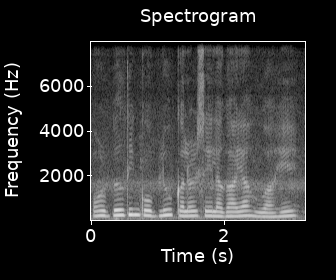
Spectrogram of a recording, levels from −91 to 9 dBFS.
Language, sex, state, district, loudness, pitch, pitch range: Hindi, female, Arunachal Pradesh, Papum Pare, -14 LUFS, 210 Hz, 195-220 Hz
